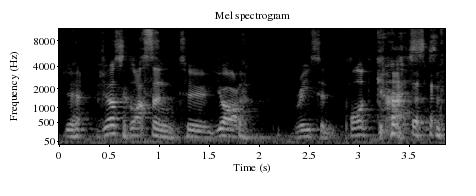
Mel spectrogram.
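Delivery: put-on slow, halting Scottish accent on alternate words; Scottish every other word. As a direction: labour over a bad Scottish accent, word by word. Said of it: "do it for every other word".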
